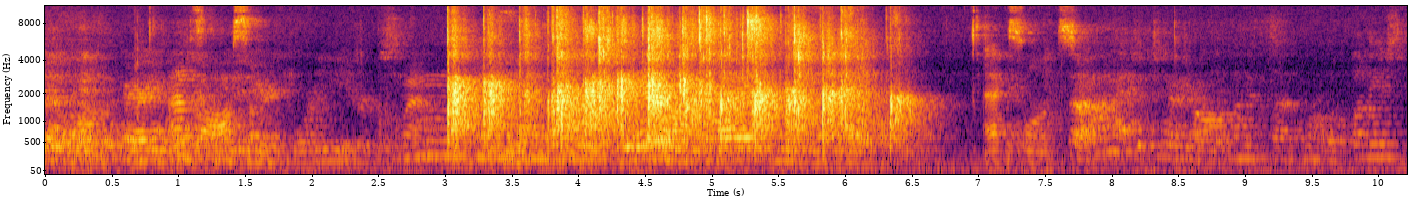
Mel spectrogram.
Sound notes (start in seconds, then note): 3.0 applause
